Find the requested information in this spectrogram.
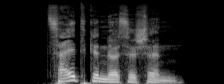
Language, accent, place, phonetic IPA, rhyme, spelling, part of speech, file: German, Germany, Berlin, [ˈt͡saɪ̯tɡəˌnœsɪʃn̩], -aɪ̯tɡənœsɪʃn̩, zeitgenössischen, adjective, De-zeitgenössischen.ogg
- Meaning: inflection of zeitgenössisch: 1. strong genitive masculine/neuter singular 2. weak/mixed genitive/dative all-gender singular 3. strong/weak/mixed accusative masculine singular 4. strong dative plural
